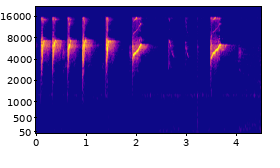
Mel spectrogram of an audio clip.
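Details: Brown-throated sunbird (kolibri kelapa), used as a lure and training song model: five quick, piercing high notes in a row, followed by two longer rising, sweeping chirps after pauses, with a faint steady tone in the background.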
